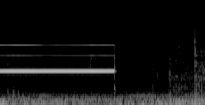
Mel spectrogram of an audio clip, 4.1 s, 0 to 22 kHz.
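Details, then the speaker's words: BMW E46 320Ci coupe park-distance control (PDC) fault, engaging reverse: a steady unbroken high beep for about two seconds then cutoff, the system's fault warning rather than a distance pulse; fixed by replacing sensors. "and after this long beep, it's not working. It's also not showing exactly what's really happening. Like, I cannot really understand from this long beep, but this definitely shows that I have some problem with the Parktronic system."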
